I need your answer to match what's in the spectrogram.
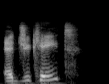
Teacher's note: when it is a verb we do pronounce the eight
